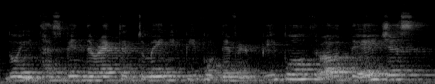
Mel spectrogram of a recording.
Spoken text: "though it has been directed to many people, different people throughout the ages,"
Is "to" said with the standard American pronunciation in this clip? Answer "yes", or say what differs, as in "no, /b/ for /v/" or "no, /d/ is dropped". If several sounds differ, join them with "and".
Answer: yes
